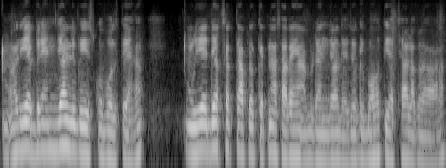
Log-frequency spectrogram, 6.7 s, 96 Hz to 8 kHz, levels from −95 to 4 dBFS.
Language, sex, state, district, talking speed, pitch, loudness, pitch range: Hindi, male, Bihar, Araria, 225 wpm, 135 Hz, -26 LUFS, 120-150 Hz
